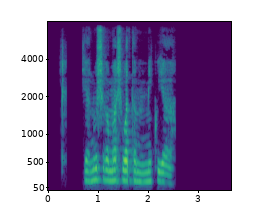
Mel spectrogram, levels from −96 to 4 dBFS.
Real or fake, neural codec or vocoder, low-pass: real; none; 7.2 kHz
